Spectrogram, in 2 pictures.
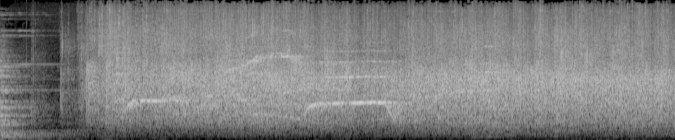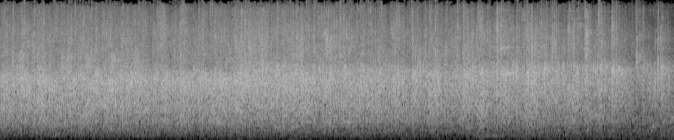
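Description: Audience applause after the concert band's final note rings away. The clapping builds about a second in and holds steady, with a few high whistle-like tones above it in the first several seconds.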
